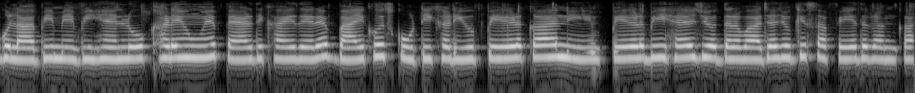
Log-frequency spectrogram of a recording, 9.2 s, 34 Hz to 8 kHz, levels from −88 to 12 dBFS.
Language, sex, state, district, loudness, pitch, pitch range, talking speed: Hindi, female, Chhattisgarh, Kabirdham, -14 LUFS, 260 Hz, 250-270 Hz, 205 wpm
